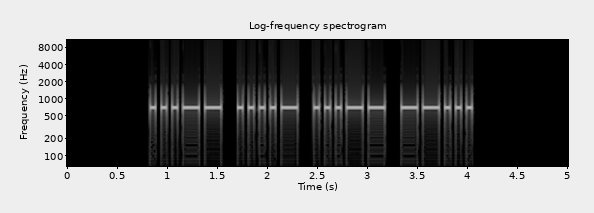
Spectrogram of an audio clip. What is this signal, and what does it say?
Morse code, heard as a keyed tone, about 22 wpm, 700 Hz. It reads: 3437
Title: Common Cut Numbers - 4-Digit 22wpm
